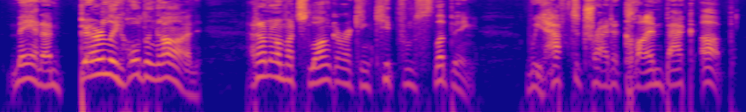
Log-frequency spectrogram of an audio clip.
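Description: A man's voice: mid-range voice, very animated, a little fast, breathy edge, no echo, studio quality, voice pushed up. A man reading a story aloud, voicing a frightened, angry young man who pleads, accuses and swears often. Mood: panicked, furious.

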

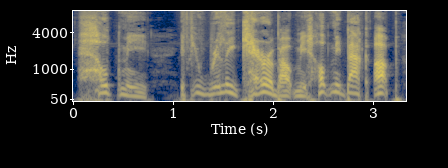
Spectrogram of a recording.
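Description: A man's voice: fairly high pitch, expressive, normal speed, fairly bright tone, breathy edge, no echo, studio quality, voice pushed up. A man reading a story aloud, voicing a frightened, angry young man who pleads, accuses and swears often. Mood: panicked, furious.

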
